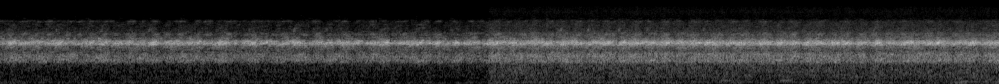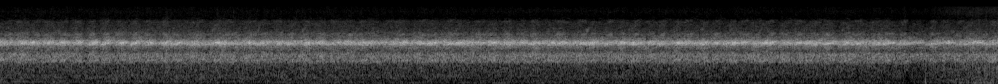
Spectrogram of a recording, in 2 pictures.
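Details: Frogs calling together from a city park pond in Suwon, South Korea, during rainfall late at night; continuous rapid croaking merges into a shrill buzzing wall of sound, a little thinner in the first five seconds, over a rain-like hiss.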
